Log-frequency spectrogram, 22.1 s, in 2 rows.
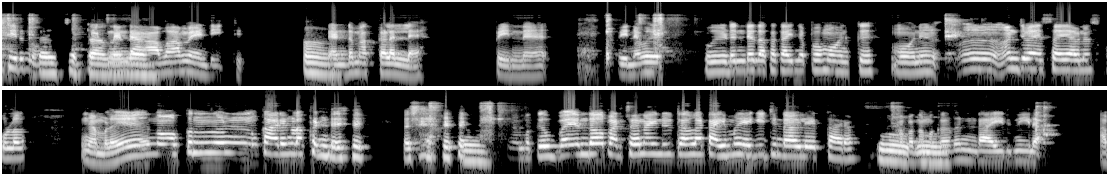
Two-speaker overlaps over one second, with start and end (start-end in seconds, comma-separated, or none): none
